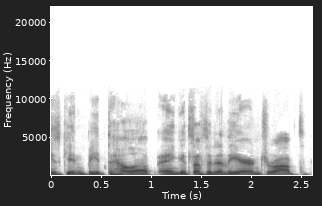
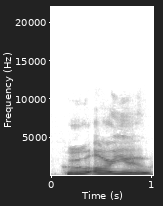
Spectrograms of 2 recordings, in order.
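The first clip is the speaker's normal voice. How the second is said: retold challenge; 7 semitones higher, slower than usual. Retold blunt question.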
